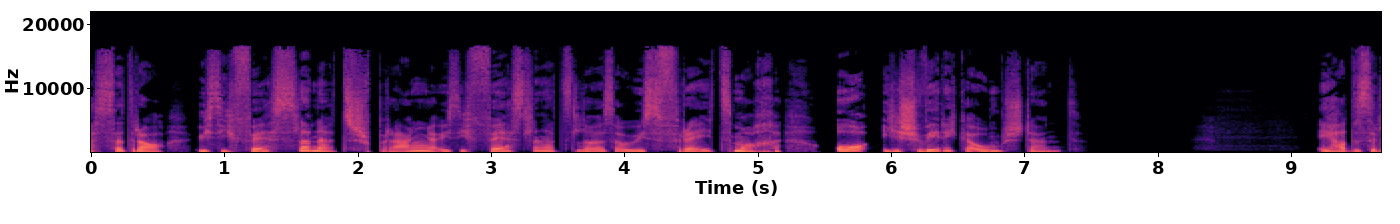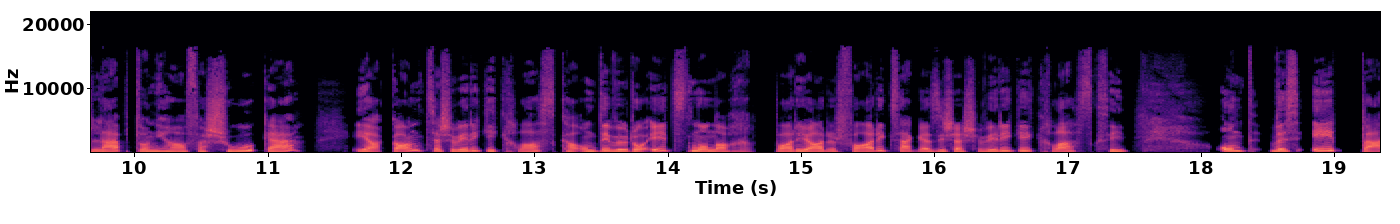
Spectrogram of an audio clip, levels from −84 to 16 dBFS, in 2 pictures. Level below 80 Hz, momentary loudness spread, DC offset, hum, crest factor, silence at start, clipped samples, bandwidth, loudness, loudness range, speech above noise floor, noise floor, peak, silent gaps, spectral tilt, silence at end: -58 dBFS; 8 LU; under 0.1%; none; 18 dB; 0 s; under 0.1%; 17 kHz; -19 LUFS; 4 LU; over 71 dB; under -90 dBFS; -2 dBFS; 5.50-5.57 s, 7.74-8.15 s, 14.72-14.78 s; -4.5 dB/octave; 0 s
